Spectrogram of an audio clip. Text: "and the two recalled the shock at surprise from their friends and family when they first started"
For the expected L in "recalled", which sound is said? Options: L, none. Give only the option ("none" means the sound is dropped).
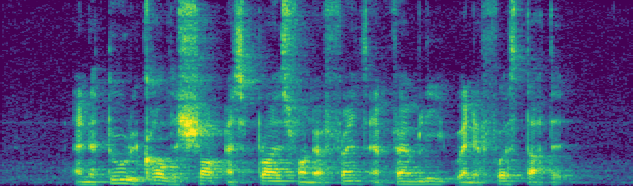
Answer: L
